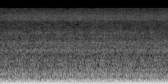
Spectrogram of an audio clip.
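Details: International 4900 DT466 diesel idling after air pressure sensor replacement, warning light cleared at about 70 psi: deep, steady low rumble with no misses, knocks or surging; normal idle.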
